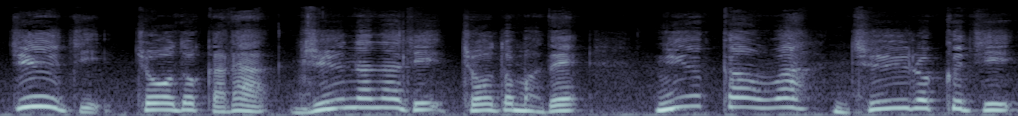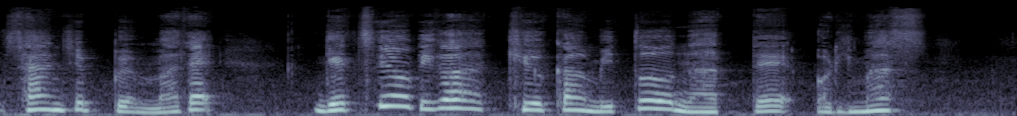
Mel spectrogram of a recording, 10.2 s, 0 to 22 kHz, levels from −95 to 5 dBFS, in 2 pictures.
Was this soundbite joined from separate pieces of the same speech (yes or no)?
no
